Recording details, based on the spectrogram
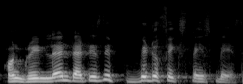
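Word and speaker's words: Pituffik: a military base on Greenland that is the Bic space base it's spelled p Tu but the pronunciation is BIC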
